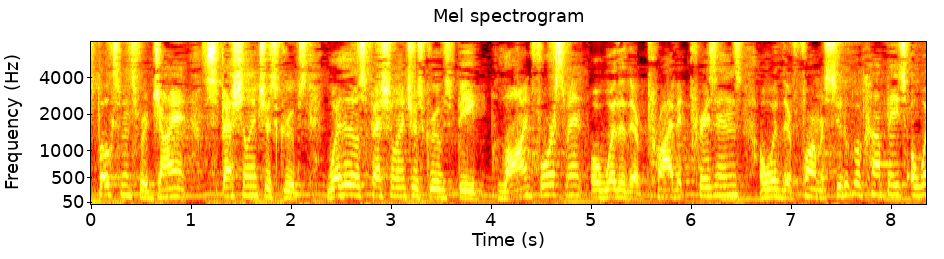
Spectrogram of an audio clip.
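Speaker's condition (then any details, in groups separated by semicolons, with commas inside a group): No condition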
